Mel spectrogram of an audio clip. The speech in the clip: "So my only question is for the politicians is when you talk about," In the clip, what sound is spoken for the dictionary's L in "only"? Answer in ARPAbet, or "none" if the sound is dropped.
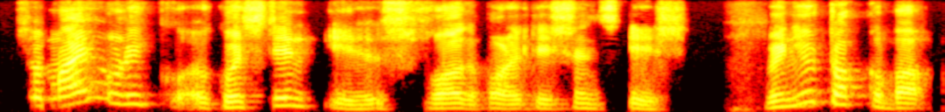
L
